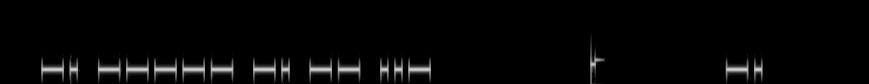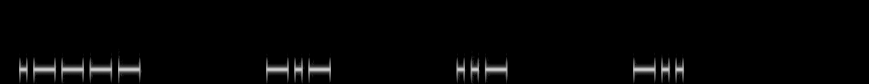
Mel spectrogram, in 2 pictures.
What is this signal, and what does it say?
Morse code, heard as a keyed tone, about 17 wpm, spaced as for 9 wpm, 700 Hz. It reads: N0NMU N1KUD
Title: USA Call Signs - 5 Characters - 6x Character Spacing - 17wpm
